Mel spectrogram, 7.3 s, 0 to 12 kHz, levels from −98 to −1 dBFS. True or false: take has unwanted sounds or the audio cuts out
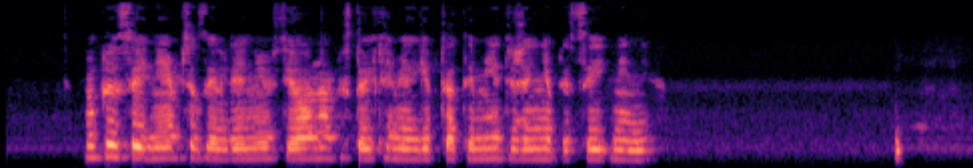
false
